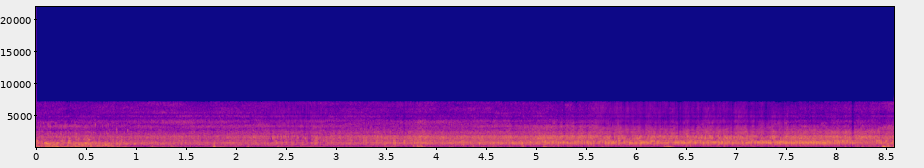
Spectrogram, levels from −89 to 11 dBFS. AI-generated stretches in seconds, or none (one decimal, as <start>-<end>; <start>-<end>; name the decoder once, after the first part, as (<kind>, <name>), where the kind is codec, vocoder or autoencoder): 2.3-2.9 (vocoder, BigVGAN v2); 5.6-7.5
